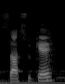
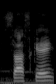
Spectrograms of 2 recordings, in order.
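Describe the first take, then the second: First: The su syllable is fully pronounced. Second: The su syllable is shortened, nearly dropped. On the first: The speaker calls it wrong. "not Sasuke" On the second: The speaker calls it right. "you say Sasuke"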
